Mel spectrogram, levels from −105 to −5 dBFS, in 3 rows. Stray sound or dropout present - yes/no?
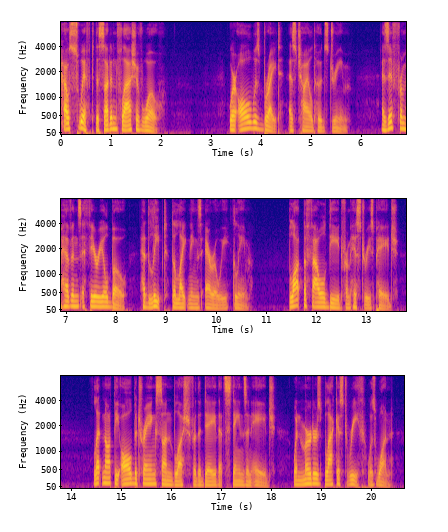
no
